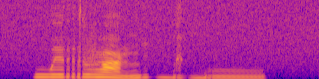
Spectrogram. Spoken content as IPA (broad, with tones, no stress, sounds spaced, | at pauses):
w ɪ˦ r v ã˦˨ ŋ i˦ ɡ͡b ɪ˨ ɡ͡b uː˨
